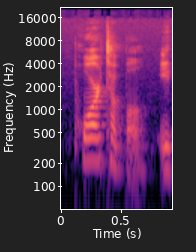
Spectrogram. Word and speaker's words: portable: 그리고 a le는이 단어에서 able이 아니라 소리가 난다고 말씀드렸죠. 그래서 연결하면 portable이 됩니다.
